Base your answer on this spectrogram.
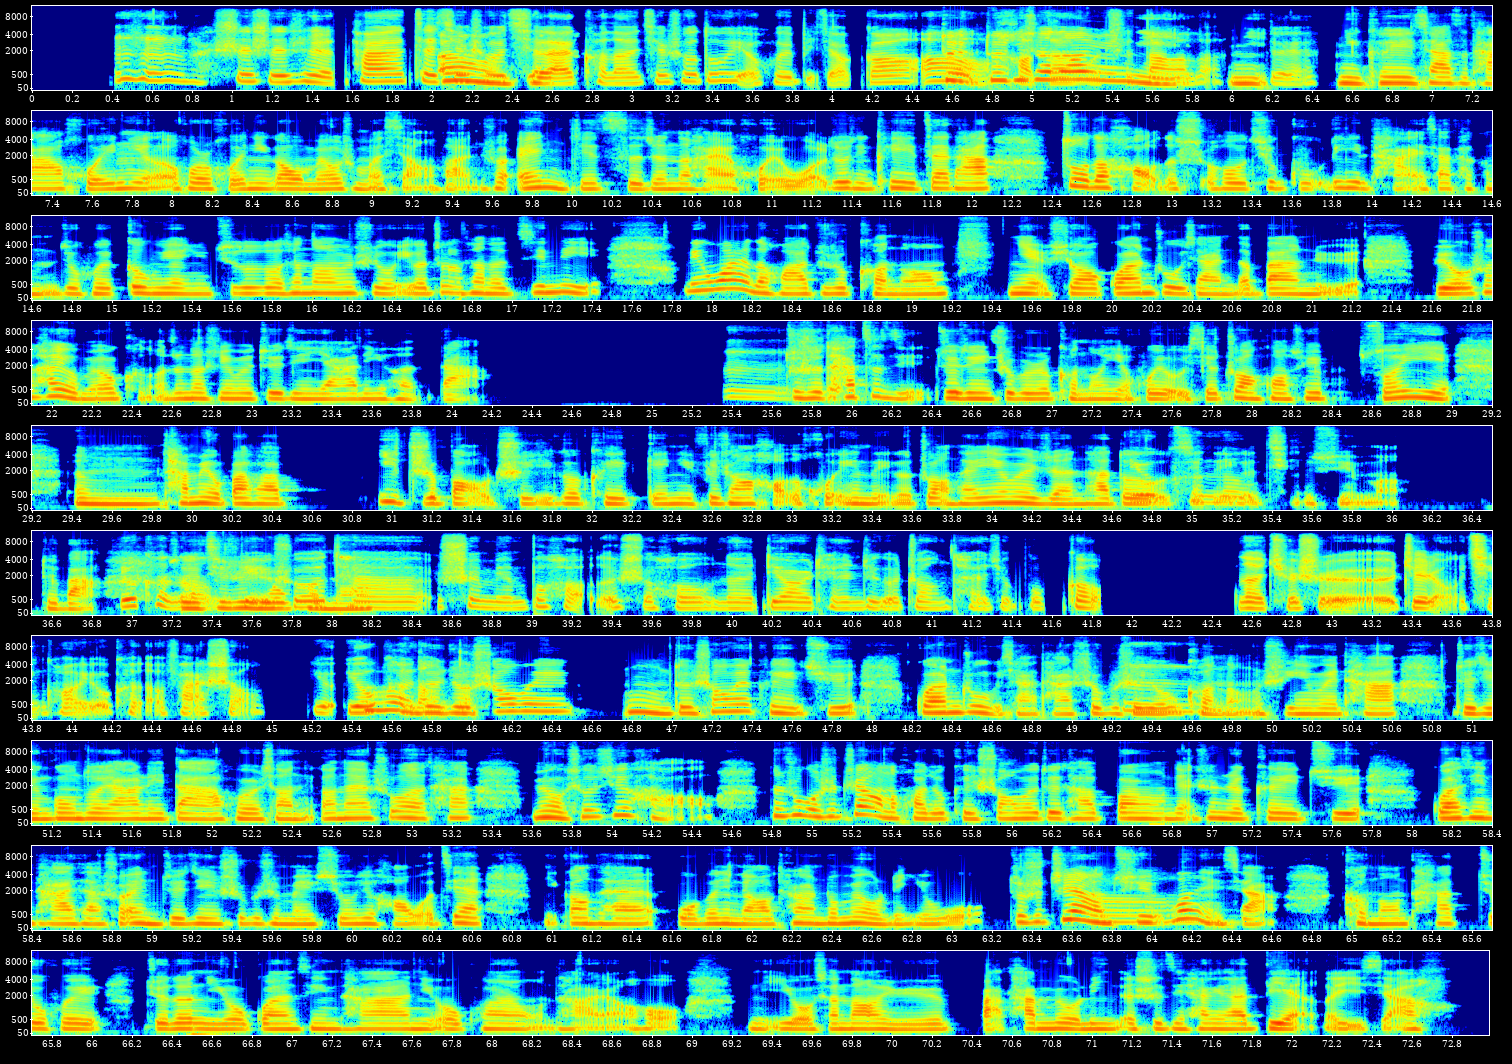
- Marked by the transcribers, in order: laugh; sniff; other background noise; chuckle
- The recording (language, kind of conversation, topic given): Chinese, advice, 当我向伴侣表达真实感受时被忽视，我该怎么办？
